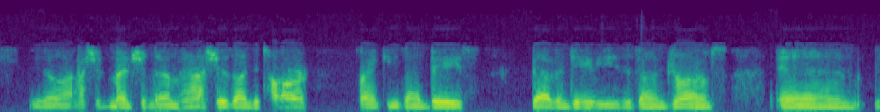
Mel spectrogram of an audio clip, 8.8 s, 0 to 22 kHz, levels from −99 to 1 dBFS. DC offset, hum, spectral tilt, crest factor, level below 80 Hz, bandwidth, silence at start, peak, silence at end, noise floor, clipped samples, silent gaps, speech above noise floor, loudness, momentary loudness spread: under 0.1%; none; -10 dB/octave; 14 dB; -54 dBFS; 4.2 kHz; 0.3 s; -2 dBFS; 0 s; -62 dBFS; under 0.1%; none; 45 dB; -18 LUFS; 8 LU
